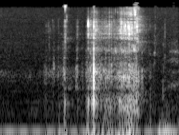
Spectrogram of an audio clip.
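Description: Close-miked biting and chewing of hot food with raspberries: a few soft, wet crunches over quiet mouth noise, all faint and brief.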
